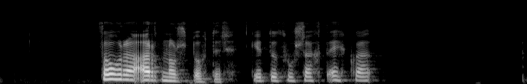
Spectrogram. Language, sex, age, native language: Icelandic, female, 50-59, Icelandic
